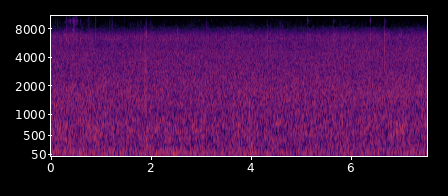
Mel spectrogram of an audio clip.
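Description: Steady rushing noise of wind and fast-moving water, heaviest and most uneven in the low end.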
